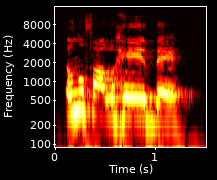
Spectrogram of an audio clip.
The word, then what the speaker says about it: rede: Observe que quando eu falo rede, o E tem som de quê? De I. E parede, o E também tem som de I. Eu não falo rede, parede, né?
